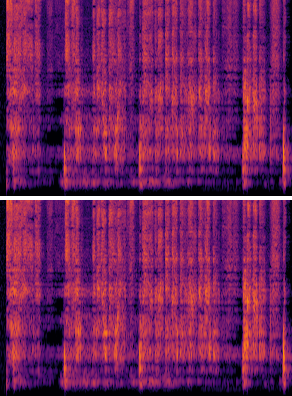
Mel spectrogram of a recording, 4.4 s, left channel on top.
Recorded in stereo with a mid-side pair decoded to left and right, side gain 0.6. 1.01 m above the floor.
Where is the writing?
5° right, 0.6 m.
